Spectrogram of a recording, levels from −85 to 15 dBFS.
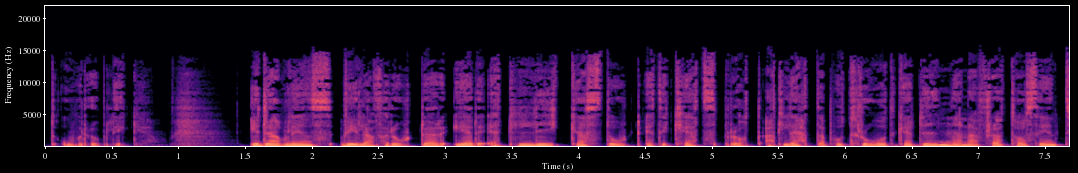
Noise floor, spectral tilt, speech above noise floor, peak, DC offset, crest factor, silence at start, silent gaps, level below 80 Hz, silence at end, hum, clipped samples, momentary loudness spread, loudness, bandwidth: -37 dBFS; -6 dB/octave; 21 dB; 0 dBFS; under 0.1%; 16 dB; 0.05 s; none; -48 dBFS; 0 s; none; under 0.1%; 10 LU; -16 LUFS; 15 kHz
